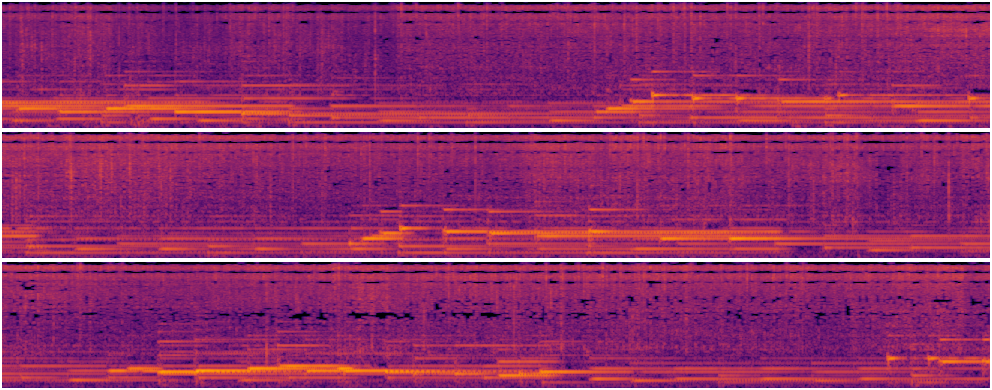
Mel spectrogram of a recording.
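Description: Sliced button mushrooms sizzling steadily in hot oil in a frying pan, with background music playing a stepping melody over it.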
